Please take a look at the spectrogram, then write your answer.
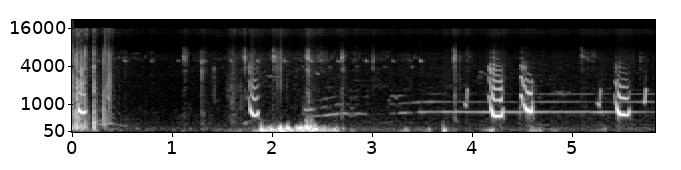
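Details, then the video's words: A francolin, called Irani or Dakhni teetar, gives loud, harsh notes that sweep down and hook, in uneven bursts of two or three, over a low rumble and a faint steady whine. "irani teetar ki boli,tetar awaaz,dakhni teetar voice"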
